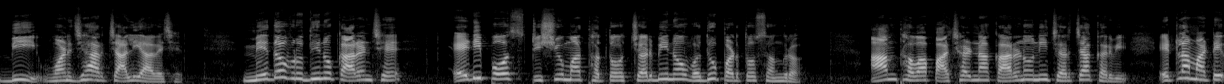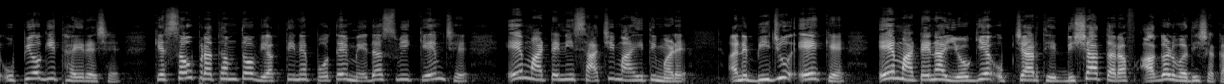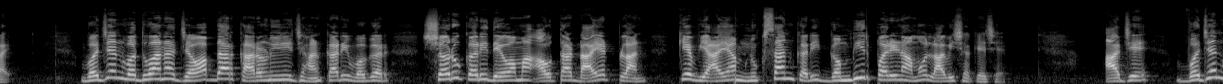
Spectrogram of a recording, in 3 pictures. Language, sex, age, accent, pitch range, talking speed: Hindi, male, 40-59, native, 170-230 Hz, 95 wpm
